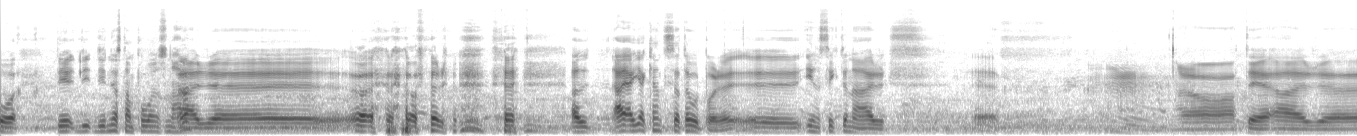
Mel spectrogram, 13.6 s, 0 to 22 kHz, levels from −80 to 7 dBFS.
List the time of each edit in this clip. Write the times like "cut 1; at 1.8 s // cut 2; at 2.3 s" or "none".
none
